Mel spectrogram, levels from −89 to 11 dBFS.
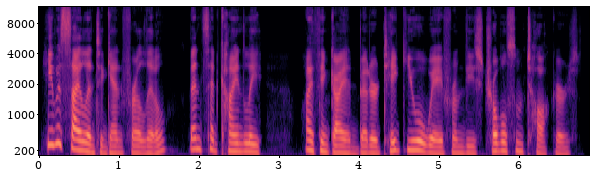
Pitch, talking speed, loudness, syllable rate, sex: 175 Hz, 190 wpm, -21 LUFS, 5.6 syllables/s, female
